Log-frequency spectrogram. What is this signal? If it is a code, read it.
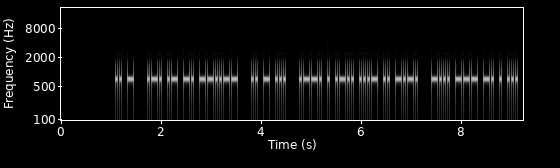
Morse code, heard as a keyed tone, about 30 wpm, 700 Hz. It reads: IT RAN, ITS PELVIC BONES
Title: A Sound Of Thunder 30wpm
